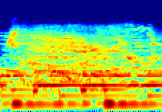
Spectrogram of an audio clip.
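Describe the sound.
A voice imitates a cat's meow with one long, drawn-out, whining call that rises and falls in pitch, fairly loud, lasting about two seconds with no other sounds.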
